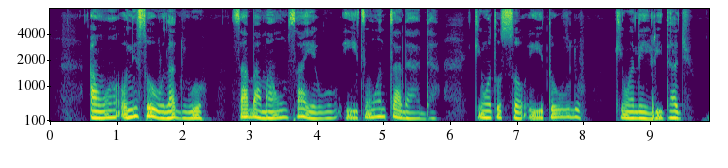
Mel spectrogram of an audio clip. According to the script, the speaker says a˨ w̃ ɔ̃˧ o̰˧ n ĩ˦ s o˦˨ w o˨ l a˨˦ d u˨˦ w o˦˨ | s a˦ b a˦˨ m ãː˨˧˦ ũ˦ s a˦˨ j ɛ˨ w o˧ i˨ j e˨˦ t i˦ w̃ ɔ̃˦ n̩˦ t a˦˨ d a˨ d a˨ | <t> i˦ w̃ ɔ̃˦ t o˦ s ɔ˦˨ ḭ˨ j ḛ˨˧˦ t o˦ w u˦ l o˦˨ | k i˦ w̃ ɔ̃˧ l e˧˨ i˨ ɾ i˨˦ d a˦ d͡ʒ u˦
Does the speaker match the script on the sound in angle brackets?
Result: no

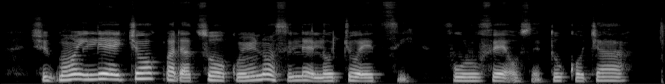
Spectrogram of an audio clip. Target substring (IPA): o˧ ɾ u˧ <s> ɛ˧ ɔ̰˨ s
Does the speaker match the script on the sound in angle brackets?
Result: no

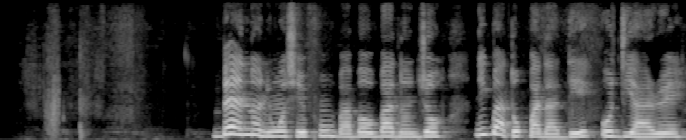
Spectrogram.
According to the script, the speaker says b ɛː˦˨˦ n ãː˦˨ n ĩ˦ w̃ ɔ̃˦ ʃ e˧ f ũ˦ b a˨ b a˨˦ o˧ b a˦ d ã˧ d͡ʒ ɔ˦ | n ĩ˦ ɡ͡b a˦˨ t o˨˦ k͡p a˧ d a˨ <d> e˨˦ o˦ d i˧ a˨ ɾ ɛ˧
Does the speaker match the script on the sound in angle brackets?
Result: yes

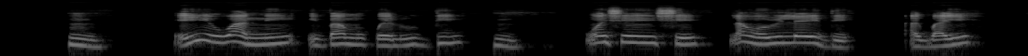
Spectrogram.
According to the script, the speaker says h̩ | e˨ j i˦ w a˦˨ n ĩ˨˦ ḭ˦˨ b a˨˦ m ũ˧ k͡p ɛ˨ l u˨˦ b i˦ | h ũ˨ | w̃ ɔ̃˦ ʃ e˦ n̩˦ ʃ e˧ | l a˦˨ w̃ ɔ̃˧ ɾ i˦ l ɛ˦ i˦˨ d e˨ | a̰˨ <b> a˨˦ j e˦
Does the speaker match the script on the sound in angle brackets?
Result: no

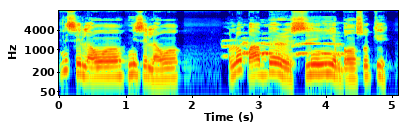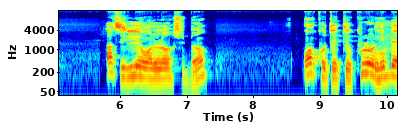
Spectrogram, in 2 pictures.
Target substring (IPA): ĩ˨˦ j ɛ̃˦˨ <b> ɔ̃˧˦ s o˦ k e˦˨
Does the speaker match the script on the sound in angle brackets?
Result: yes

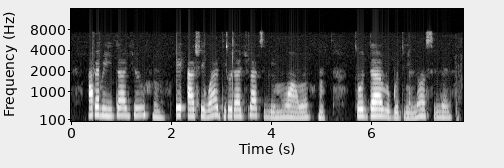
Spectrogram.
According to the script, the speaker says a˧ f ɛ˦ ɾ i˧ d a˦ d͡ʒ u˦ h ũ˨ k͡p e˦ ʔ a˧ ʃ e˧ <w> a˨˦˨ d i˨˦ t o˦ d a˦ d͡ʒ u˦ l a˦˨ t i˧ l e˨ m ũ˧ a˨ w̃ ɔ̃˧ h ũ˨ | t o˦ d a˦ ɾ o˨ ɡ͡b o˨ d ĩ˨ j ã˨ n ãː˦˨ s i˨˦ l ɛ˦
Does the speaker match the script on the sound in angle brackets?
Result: yes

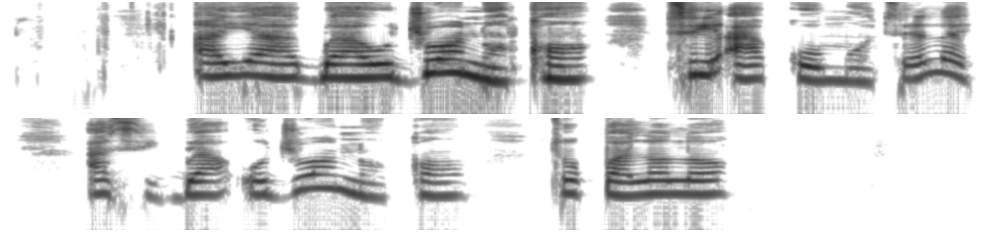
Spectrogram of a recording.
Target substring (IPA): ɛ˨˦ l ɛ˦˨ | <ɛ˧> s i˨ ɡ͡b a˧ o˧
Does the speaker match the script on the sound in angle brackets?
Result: no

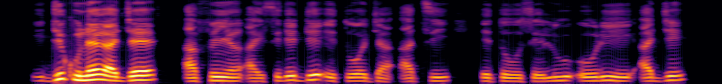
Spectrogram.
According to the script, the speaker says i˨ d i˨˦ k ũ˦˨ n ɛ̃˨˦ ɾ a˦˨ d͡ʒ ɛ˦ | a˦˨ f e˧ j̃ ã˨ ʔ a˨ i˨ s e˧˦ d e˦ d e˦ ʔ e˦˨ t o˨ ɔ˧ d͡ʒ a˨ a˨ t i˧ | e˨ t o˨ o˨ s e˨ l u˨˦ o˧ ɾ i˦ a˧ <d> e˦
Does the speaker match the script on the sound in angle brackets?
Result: no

